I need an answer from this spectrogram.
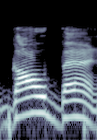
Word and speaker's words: Goulburn: uh we're reporting live from somewhere else it's pronounced golburn anyway we got Richard still here uh Richard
